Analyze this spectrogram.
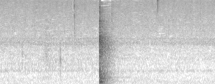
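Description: A plastic bottle is set down on a hard table with a single knock.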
